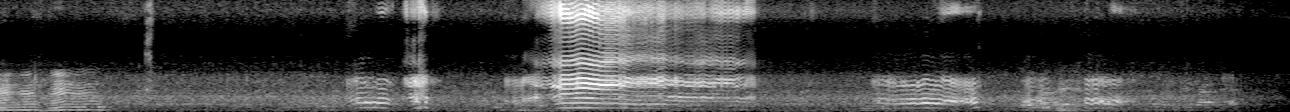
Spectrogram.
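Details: Healthy newborn just after birth: repeated strong, rising and falling cries with some room noise; a normal vigorous newborn cry.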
